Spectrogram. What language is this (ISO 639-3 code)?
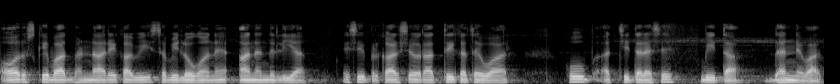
hin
